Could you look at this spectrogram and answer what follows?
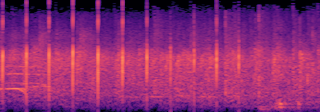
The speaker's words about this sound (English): Thanks. Can we get one more round of applause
